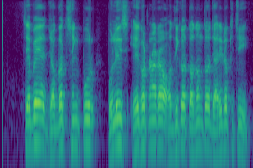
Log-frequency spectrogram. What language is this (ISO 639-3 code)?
ori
